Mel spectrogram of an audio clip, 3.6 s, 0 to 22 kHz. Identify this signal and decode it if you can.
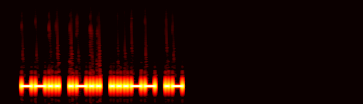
Morse code, heard as a keyed tone, about 34 wpm, 700 Hz. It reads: ZL3A
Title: DXCC-100 Call Signs - 4 Characters - 35wpm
